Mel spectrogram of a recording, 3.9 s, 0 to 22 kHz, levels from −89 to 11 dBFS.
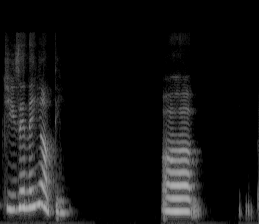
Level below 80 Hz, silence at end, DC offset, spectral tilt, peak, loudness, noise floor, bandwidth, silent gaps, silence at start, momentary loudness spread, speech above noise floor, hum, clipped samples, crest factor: -78 dBFS; 0.9 s; under 0.1%; -6 dB/octave; -10 dBFS; -25 LUFS; -90 dBFS; 12 kHz; none; 0.1 s; 17 LU; 65 dB; none; under 0.1%; 18 dB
